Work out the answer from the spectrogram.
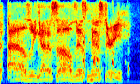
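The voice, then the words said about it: Raspy imitated female TV voice. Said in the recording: “Brenda Vaccaro, Margot Kidder voices ... PMR loves a raspy voice ... I love that raspy voice”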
